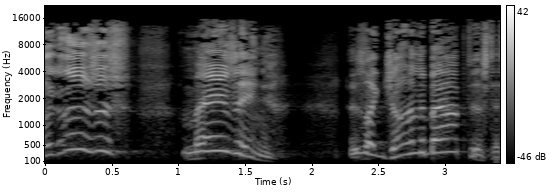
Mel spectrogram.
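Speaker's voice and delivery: high, excited awe; amazed. Retold or imitated. Pastor to his companions watching the preacher, high excited wonder. Awed remark to Joanne and Pat.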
